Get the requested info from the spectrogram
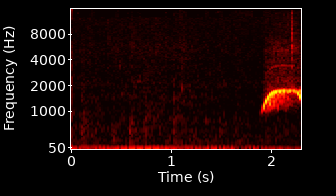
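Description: A low steady rumble, then near the end a person starts a whistle-like note that rises and then holds: breath blown out hard through pursed lips against the burn of a very hot wing.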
